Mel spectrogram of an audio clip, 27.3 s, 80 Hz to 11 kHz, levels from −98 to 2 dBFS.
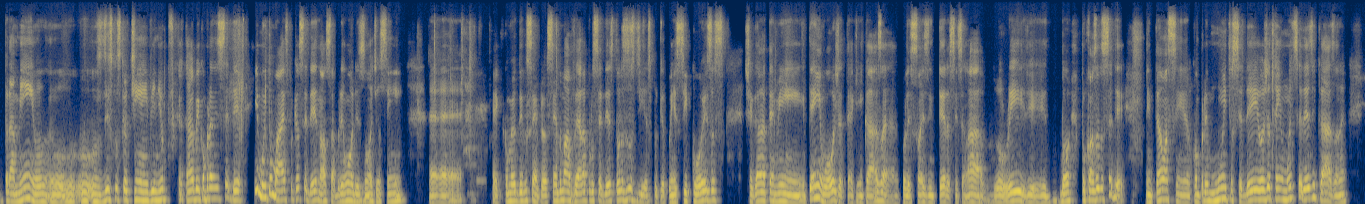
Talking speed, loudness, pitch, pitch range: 185 wpm, -17 LUFS, 135 Hz, 120-150 Hz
